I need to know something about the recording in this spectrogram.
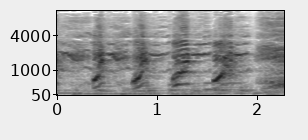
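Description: Laughter: a run of short rising "ha" sounds, a little over two a second.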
